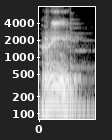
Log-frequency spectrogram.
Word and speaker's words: レ: Ra, ri, ru, re, ro.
